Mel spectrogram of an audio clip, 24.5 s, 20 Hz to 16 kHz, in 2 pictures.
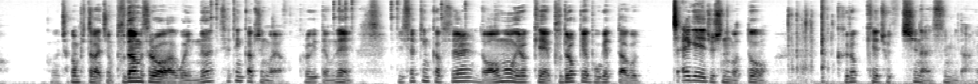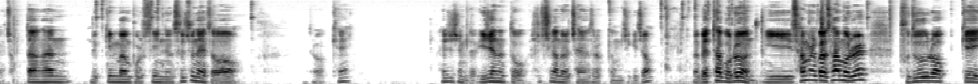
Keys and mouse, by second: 10.0-10.8 typing, 20.7 alt+click, 21.0 alt+right click, 21.3 alt+middle click.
